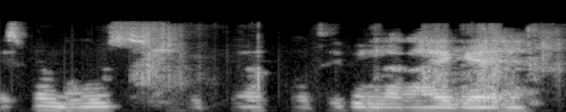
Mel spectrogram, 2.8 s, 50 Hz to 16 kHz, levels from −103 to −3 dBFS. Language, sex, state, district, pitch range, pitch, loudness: Hindi, male, Uttar Pradesh, Etah, 110-115 Hz, 110 Hz, -24 LUFS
